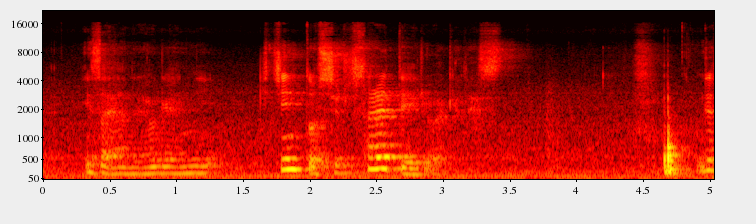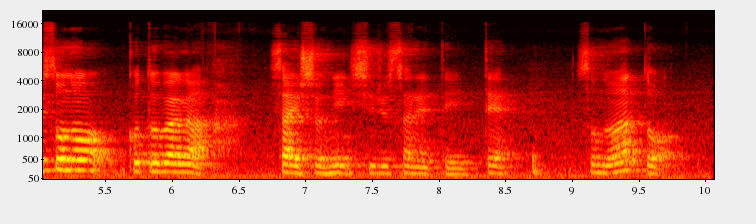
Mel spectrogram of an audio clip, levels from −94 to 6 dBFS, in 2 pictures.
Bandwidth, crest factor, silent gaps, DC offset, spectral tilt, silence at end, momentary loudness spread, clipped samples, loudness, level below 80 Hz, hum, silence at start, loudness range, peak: 17 kHz; 26 dB; none; under 0.1%; -4.5 dB/octave; 0 s; 18 LU; under 0.1%; -29 LUFS; -52 dBFS; none; 0 s; 4 LU; -4 dBFS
